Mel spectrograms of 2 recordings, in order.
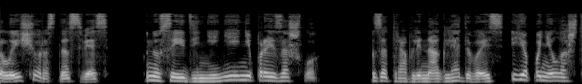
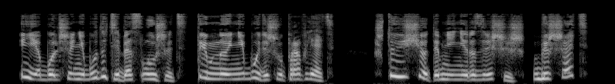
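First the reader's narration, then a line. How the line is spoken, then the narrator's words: Near-hysterical shriek. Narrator (Russian): Я почти взвизгнула от накатывающей на меня истерики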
